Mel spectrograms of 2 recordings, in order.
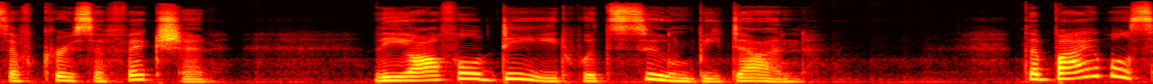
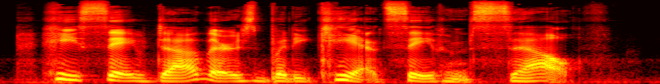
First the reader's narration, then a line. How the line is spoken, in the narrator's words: sneered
